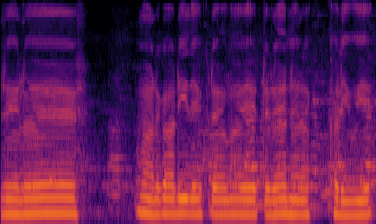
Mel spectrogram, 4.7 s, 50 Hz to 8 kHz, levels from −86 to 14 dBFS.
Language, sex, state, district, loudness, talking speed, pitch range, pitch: Hindi, male, Chhattisgarh, Korba, -24 LUFS, 155 wpm, 145-155 Hz, 150 Hz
